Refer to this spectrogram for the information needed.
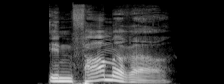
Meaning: inflection of infam: 1. strong/mixed nominative masculine singular comparative degree 2. strong genitive/dative feminine singular comparative degree 3. strong genitive plural comparative degree
- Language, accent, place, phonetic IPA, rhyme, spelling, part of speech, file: German, Germany, Berlin, [ɪnˈfaːməʁɐ], -aːməʁɐ, infamerer, adjective, De-infamerer.ogg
